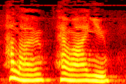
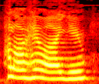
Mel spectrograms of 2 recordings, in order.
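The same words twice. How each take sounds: First: It sounds warm and genuinely concerned. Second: It sounds casual, without real feeling.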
